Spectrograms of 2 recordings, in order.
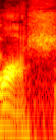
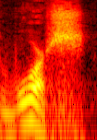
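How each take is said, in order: First: It has no r sound, standard style. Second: It has an r sound, Ohio style.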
